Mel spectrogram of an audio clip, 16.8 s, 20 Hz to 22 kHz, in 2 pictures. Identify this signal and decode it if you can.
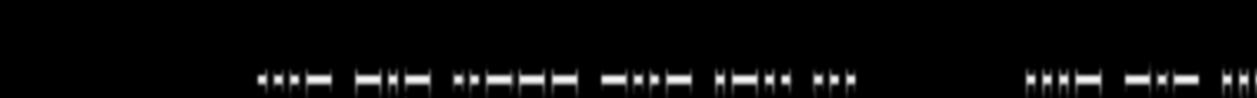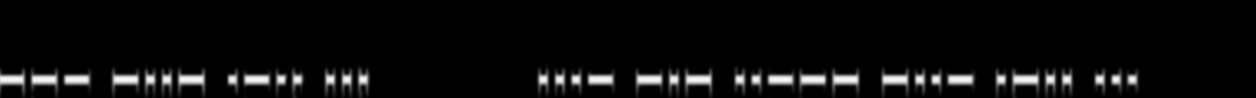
Morse code, heard as a keyed tone, about 22 wpm, 700 Hz. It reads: VK2XLS VK2XLS VK2XLS
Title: DXCC-100 Call Signs - 6 Characters - Repeated 3x - 22wpm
